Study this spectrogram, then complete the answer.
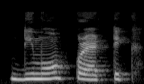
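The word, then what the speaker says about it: democratic: इसी तरह second example है डेमोक्रेटिक।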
